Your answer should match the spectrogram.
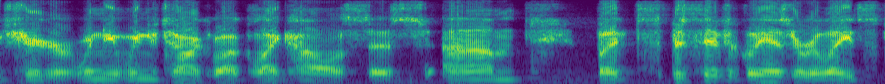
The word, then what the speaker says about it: glycolysis: It's in every one of the metabolic processes in the body, such as glycolysis. Did I pronounce that right? – Hey, you pronounced it perfectly.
